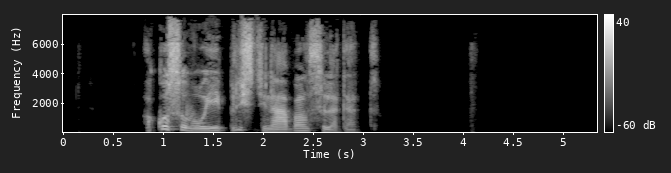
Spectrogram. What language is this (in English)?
Hungarian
